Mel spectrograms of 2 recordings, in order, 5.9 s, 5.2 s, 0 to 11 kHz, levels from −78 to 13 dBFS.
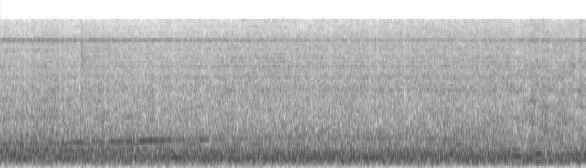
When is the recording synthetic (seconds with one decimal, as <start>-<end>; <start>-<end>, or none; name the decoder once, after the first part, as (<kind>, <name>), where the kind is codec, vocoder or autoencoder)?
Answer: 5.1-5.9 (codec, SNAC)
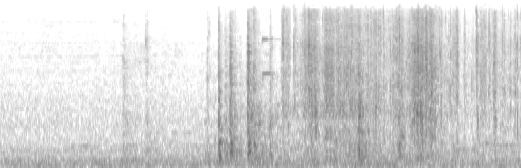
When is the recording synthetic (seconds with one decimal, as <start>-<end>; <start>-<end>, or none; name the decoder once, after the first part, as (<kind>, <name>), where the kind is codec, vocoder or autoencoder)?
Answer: 3.3-5.2 (vocoder, BigVGAN v2)

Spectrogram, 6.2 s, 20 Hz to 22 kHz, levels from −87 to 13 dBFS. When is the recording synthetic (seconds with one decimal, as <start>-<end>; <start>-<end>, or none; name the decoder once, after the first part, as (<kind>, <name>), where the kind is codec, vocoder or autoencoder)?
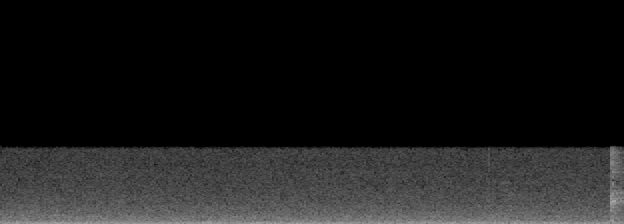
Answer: none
